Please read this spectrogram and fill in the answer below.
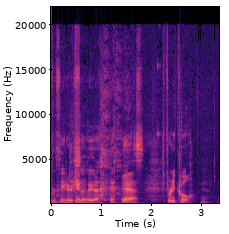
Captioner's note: laughs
